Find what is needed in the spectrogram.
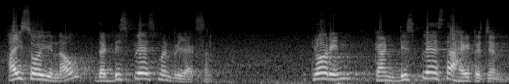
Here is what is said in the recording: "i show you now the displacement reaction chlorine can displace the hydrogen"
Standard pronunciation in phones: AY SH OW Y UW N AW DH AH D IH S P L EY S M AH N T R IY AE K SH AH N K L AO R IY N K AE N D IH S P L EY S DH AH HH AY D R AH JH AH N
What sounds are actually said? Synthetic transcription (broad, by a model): AY S OW Y UW N AW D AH D IH S P L EY S M AH N T R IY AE K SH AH N K L AO R IY N K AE N D IH S P L EY S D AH HH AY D R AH JH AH N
